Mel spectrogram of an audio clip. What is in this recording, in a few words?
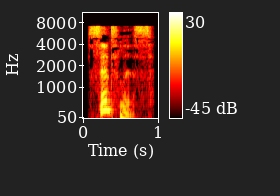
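"scentless", British English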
